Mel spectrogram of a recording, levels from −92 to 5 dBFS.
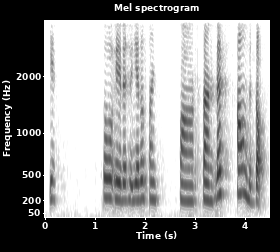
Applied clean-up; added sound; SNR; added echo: neural mask model DeepFilterNet 3.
